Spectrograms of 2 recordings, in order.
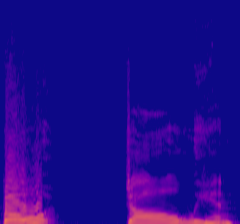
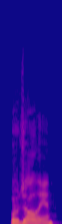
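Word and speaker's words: Bohjalian: flight attendant by chris can you pronounce that last name okay wait let me try bo jollian jolien okay chris bajalian if we're saying that wrong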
